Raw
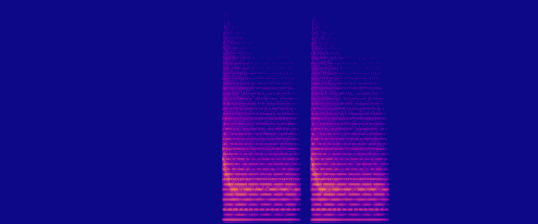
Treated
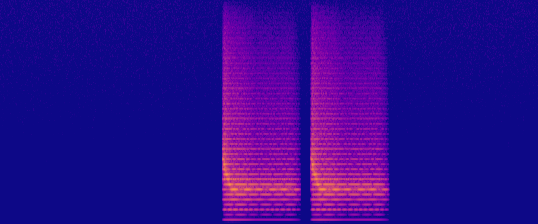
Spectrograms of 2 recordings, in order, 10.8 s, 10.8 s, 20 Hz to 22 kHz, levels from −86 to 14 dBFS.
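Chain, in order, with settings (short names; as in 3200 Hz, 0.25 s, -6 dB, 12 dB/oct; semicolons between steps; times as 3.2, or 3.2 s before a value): tilt +5 dB/oct; gain -1.5 dB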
